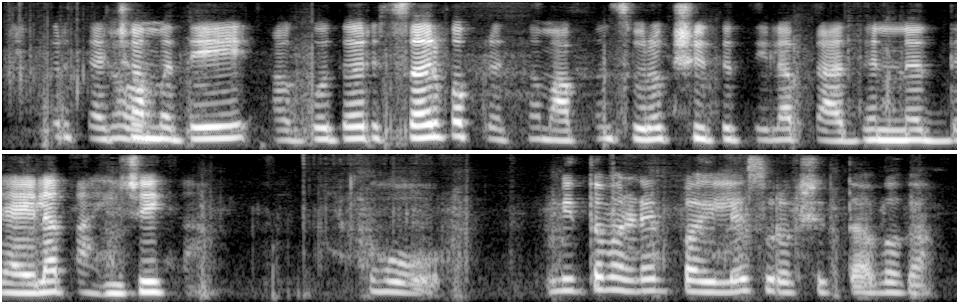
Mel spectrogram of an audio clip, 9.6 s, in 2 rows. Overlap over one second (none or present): none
